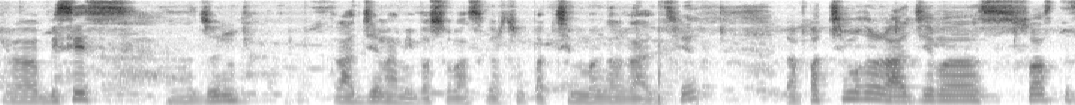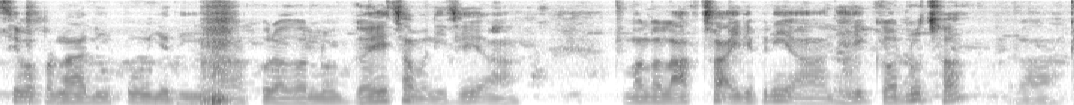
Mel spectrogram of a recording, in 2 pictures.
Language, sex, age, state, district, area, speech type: Nepali, male, 30-45, West Bengal, Alipurduar, urban, spontaneous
